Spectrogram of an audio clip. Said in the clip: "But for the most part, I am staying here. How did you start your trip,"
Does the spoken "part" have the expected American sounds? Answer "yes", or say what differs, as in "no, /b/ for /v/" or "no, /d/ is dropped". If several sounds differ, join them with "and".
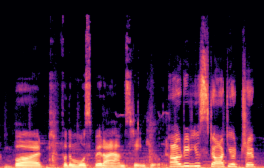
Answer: no, /b/ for /p/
